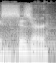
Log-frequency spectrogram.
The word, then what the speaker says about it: Scizor: pronounce it they say scissor which I guess makes sense because that scissors are a real thing scissor me timbers Clive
